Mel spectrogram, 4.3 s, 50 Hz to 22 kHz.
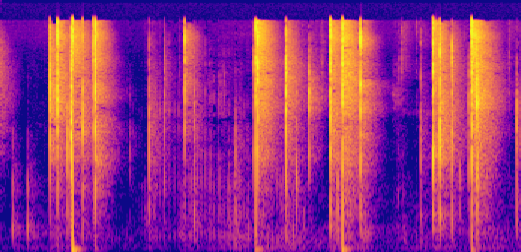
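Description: A full 500 ml clear plastic water bottle is held in the hand and squeezed and crunched with fingers and long nails. The result is a run of sharp, bright plastic crackles and crunches, coming in uneven bursts with short pauses between them.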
